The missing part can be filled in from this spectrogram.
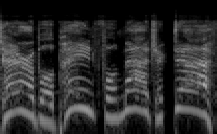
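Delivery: very high, stretched-out, drawn-out yelling. Voicing a character who repeats the line over and over: NPC yelling. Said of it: "he's just, like, yelling".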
